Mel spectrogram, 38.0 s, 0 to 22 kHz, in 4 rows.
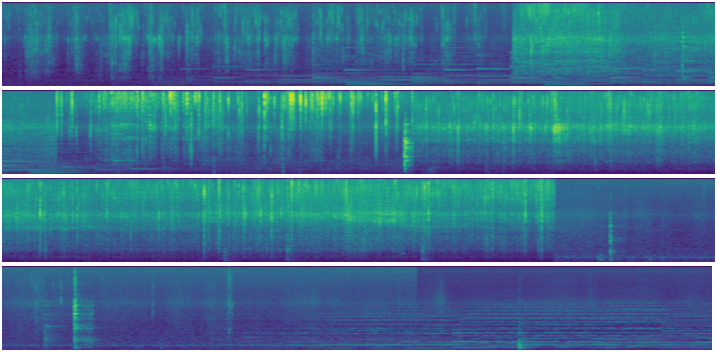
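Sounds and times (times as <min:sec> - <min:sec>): food sizzling in a pan: 0:00.0 - 0:27.7.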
